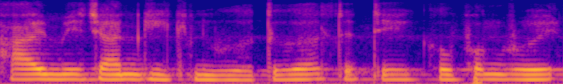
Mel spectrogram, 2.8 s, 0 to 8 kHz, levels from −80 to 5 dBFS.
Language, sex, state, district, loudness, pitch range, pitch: Wancho, male, Arunachal Pradesh, Longding, -17 LUFS, 175-180 Hz, 180 Hz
